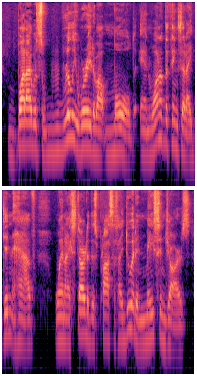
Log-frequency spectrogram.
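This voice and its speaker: A man's voice: on the high side, a little mellow. A middle-aged man hosting a solo podcast, chatting in a rambling, folksy way with plenty of ums and uhs. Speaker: podcast host. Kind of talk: casual solo podcast chat.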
